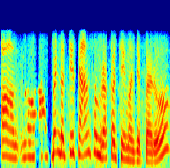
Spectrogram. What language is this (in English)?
Telugu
